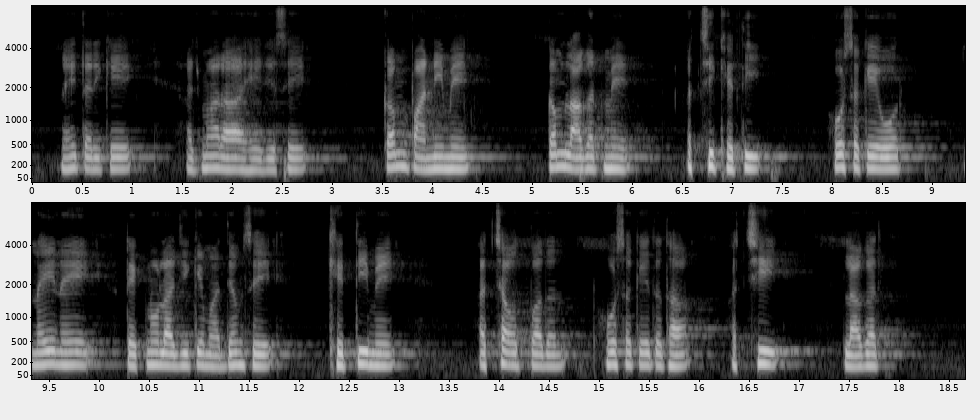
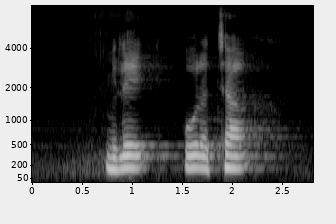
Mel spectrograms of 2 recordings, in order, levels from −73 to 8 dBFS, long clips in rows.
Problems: background sounds at intervals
